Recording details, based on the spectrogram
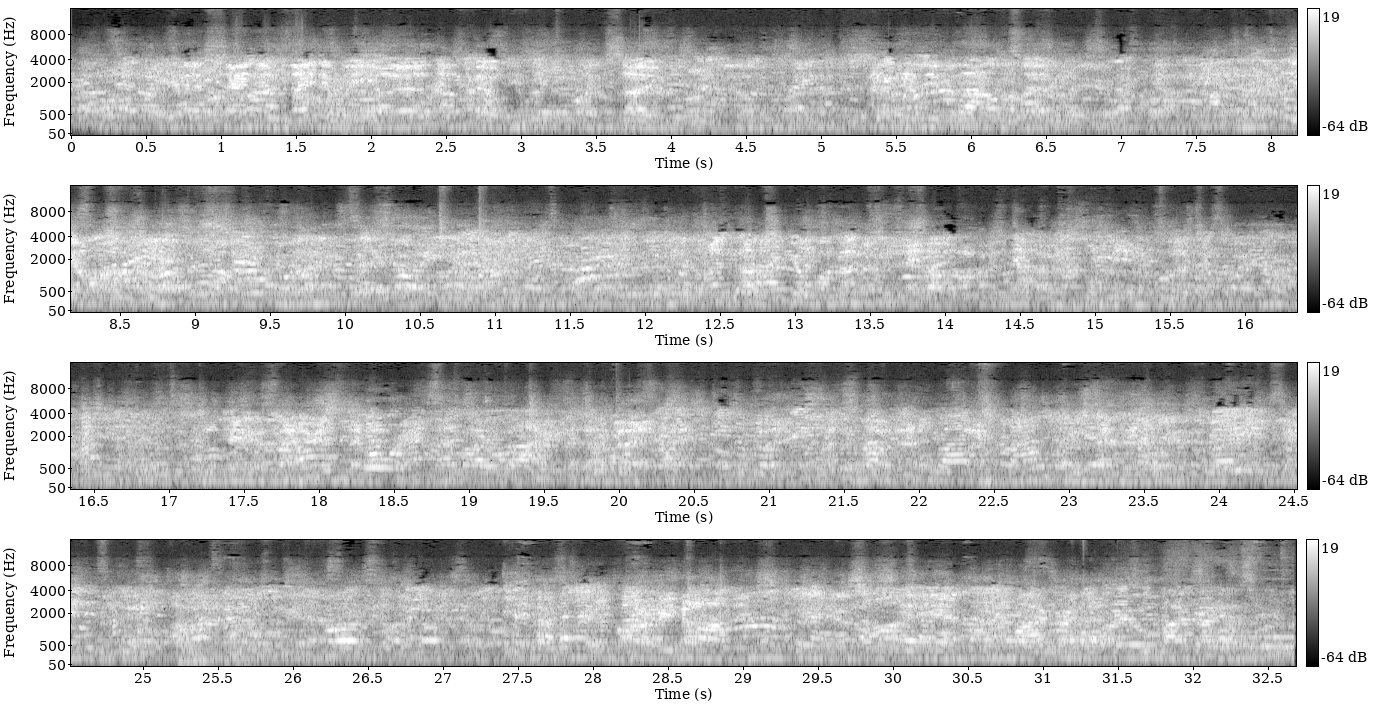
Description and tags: noisy cambridge pub
I needed the sound of a busy pub that was noisy enough that people were shouting to each other. This was recorded in a busy Cambridge pub, UK, on a cold Saturday night in January.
